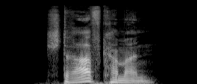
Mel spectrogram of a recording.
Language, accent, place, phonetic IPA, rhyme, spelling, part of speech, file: German, Germany, Berlin, [ˈʃtʁaːfˌkamɐn], -aːfkamɐn, Strafkammern, noun, De-Strafkammern.ogg
- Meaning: plural of Strafkammer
